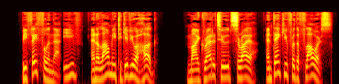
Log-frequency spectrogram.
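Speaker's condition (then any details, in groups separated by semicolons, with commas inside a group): No condition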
